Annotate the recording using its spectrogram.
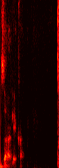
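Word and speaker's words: ذلك: But they're written without the alif. There's no alif written here, but they're pronounced. It's understood that this is haza. This is not haza or zalika. This is haza and zalika.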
